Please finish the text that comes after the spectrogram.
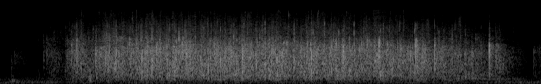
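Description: An audience at a State of the City 2016 address applauds for the young men being honored, a sustained, fairly distant wash of clapping that swells and then fades.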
